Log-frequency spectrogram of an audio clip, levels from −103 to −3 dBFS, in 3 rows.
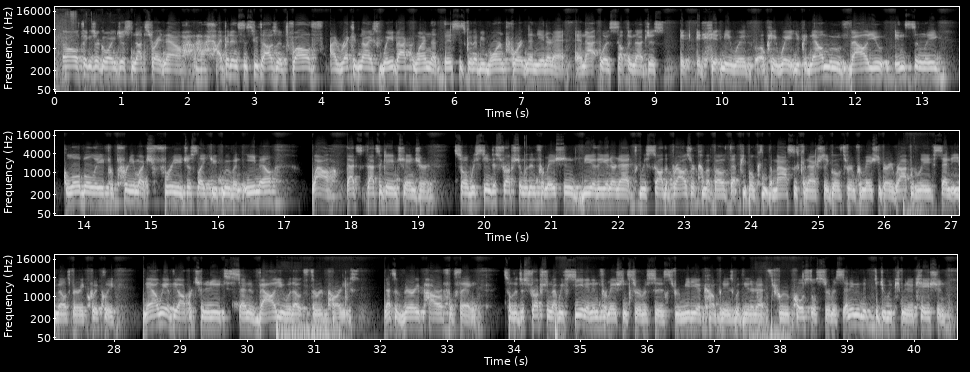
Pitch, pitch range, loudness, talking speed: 110 Hz, 100-125 Hz, -26 LUFS, 200 wpm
